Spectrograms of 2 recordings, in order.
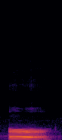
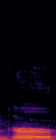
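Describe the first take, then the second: First: The sound begins with no g before the r. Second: The sound begins with a g before the r. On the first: The speaker calls it right. "without the initial G sound" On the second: The speaker calls it wrong. "not grr"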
